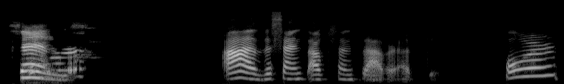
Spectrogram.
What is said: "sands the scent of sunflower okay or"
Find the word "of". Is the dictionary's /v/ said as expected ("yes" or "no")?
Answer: no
